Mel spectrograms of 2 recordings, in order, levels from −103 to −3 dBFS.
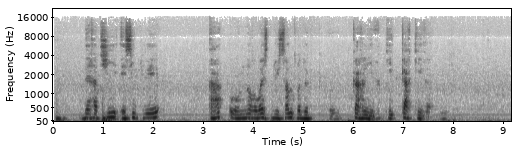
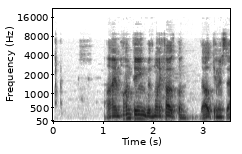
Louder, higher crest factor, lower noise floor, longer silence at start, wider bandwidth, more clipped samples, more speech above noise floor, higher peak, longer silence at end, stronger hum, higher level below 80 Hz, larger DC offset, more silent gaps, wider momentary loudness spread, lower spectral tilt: second, -22 LUFS vs -19 LUFS; about the same, 18 dB vs 18 dB; second, -45 dBFS vs -57 dBFS; about the same, 0.05 s vs 0.05 s; first, 16 kHz vs 9.6 kHz; neither; second, 24 dB vs 39 dB; second, -6 dBFS vs -2 dBFS; about the same, 0.05 s vs 0 s; neither; first, -38 dBFS vs -60 dBFS; neither; neither; first, 18 LU vs 12 LU; first, -5.5 dB/octave vs -4 dB/octave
